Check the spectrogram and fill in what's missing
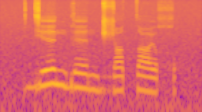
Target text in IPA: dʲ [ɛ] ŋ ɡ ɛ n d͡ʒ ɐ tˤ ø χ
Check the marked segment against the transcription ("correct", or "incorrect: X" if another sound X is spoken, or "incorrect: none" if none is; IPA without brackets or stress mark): correct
